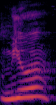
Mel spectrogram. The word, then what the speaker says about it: Muir: Can we have a brilliant round of applause for JONNY MUIR? Is that how you pronounce it? Muir?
